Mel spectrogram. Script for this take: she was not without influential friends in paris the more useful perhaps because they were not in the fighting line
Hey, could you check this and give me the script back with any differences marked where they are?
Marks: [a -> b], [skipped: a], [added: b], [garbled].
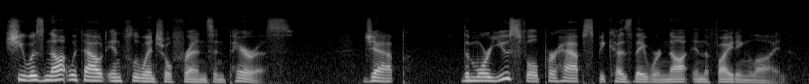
she was not without influential friends in paris [added: jap] the more useful perhaps because they were not in the fighting line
